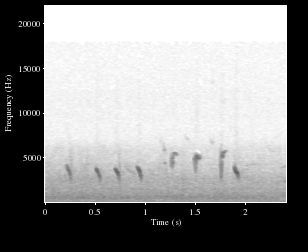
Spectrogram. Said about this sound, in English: Meanwhile, the only decoy responding is bird 4-3. Stop. It's recording the same bird. It's not a red male.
